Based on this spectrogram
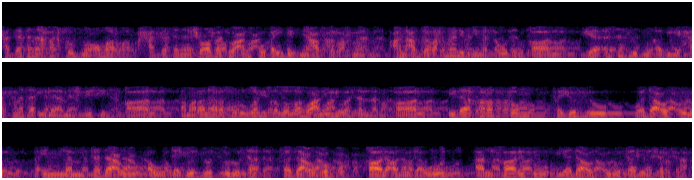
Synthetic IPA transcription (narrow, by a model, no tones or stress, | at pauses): ħad̪ːaθanaːħɑfsˤʊbnʊʕʊmɑɾˤħad̪ːaθanaːʃʊʕbat̪ʕanħʊbajbɪbnɪʕab̚d̪ɪrˤːɑ̰ħmaːn | ʕa̰nʕab̚d̪ɪrˤːɑħmaːnɪbnɪmasʕuːd̪ɪnqɑːl | d͡ʒaːʔasaɦlʊbnʊʔabiːħat̪mat̪aʔɪlaːmad͡ʒlɪsɪna̰ːqɑːlʔamɑɾˤɑnaːɾˤɑsuːlʊlˤːɑːɦɪsˤɑlːɑlˤːɑːɦʊʕalajɦɪwasalːa̰ma̰qɑːlʔɪðaːxɑɾˤɑsˤt̪ʊmfad͡ʒʊðːuːwad̪aʕuːθːʊlʊθfaʔɪnlamt̪ad̪aʕuːʔawt̪ad͡ʒʊðːʊθːʊlʊθafad̪aʕurˤːʊbʕaqɑːlaʔabuːd̪aːwuːd̪̚ʔalxɑːɾɪsˤʊjad̪aʕʊθːʊlʊθalɪlħɪɾfa̰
